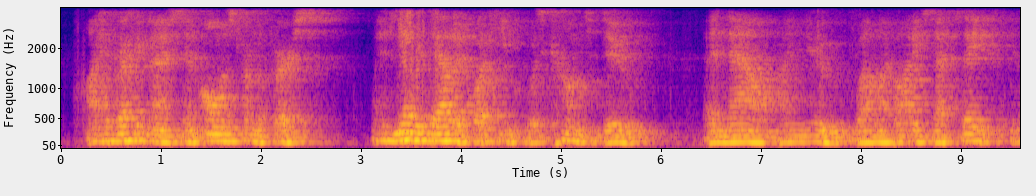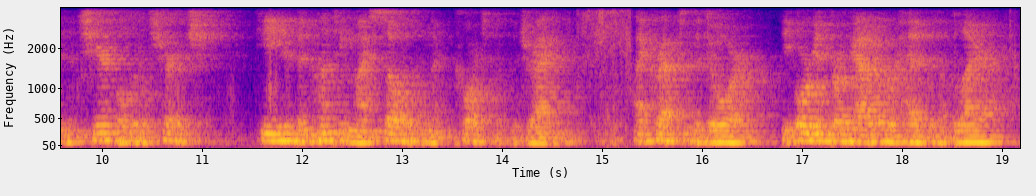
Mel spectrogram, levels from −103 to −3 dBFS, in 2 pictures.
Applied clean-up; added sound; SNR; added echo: neural separator model SepFormer DNS4.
